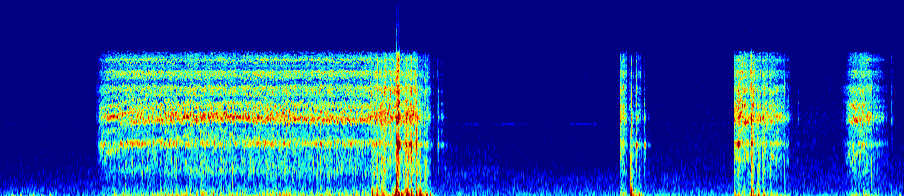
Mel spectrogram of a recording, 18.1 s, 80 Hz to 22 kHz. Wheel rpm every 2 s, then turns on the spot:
50, 160, 160, 130, 0, 0, 30, 40, 20.
none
